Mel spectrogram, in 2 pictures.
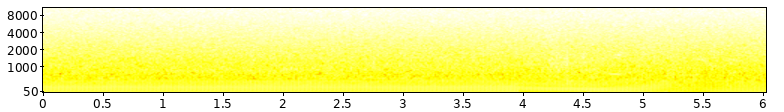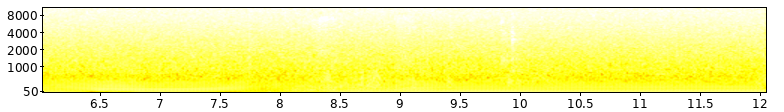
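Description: Steady static hiss with a constant low hum beneath it. A faint click comes about ten seconds in.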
